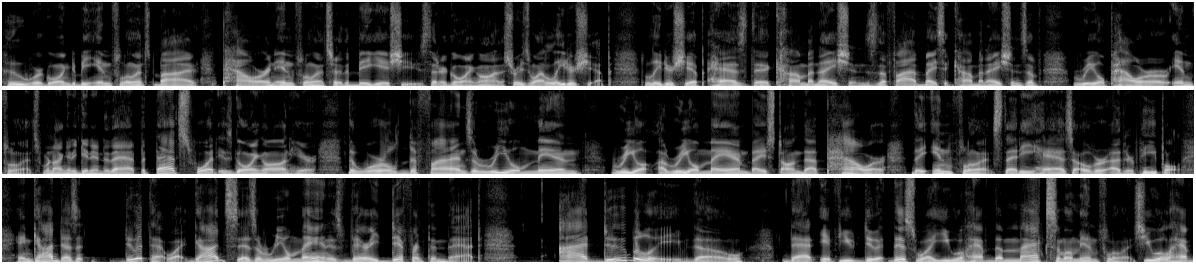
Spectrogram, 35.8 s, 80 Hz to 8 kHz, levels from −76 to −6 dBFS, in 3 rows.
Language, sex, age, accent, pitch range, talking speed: English, male, 50-69, American, 95-125 Hz, 180 wpm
